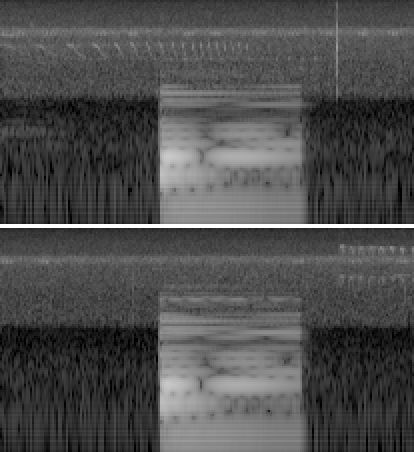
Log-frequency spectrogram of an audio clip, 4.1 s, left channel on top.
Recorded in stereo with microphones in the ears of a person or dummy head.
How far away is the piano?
About 0.6 m.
